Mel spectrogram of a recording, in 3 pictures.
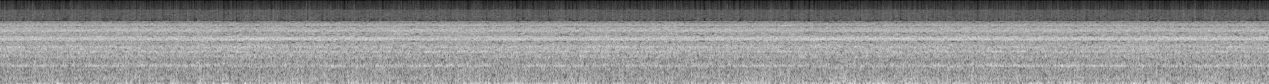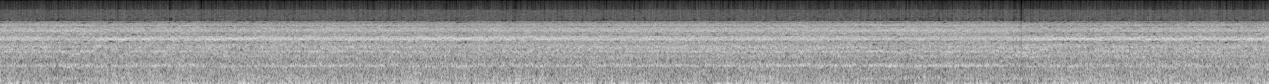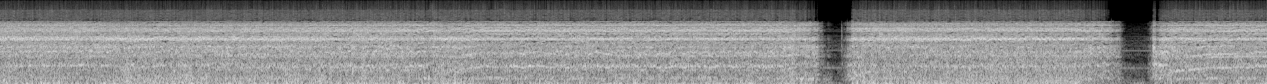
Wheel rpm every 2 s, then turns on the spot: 240, 230, 230, 230, 230, 230, 230, 230, 230, 240, 230, 230, 230, 230, 210, 210, 150, 180, 120.
none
